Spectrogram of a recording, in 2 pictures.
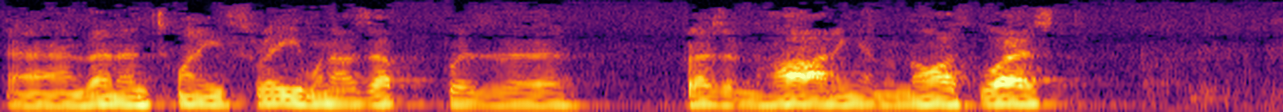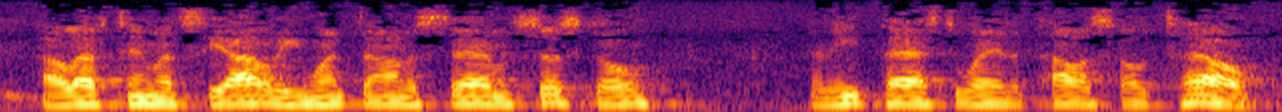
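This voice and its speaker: An older man from New York City answering as a quiz show contestant in an earnest, halting, formal way. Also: fairly high pitch, little pitch movement. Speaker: contestant, retired Secret Service agent. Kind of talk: unscripted quiz show interview. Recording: muffled vintage radio with hiss.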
